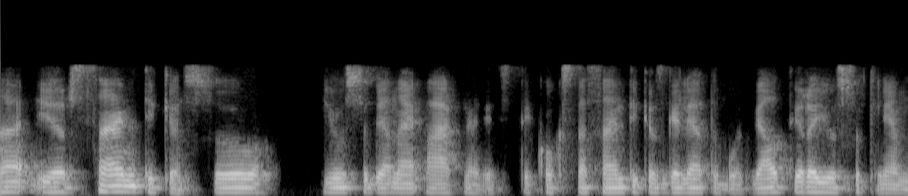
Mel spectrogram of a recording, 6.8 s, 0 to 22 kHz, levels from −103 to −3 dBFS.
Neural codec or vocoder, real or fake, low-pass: vocoder, 24 kHz, 100 mel bands, Vocos; fake; 5.4 kHz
